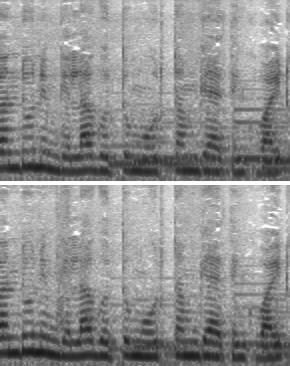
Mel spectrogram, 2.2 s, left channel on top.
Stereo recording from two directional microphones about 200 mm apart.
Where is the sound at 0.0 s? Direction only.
35° right (ahead or behind).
